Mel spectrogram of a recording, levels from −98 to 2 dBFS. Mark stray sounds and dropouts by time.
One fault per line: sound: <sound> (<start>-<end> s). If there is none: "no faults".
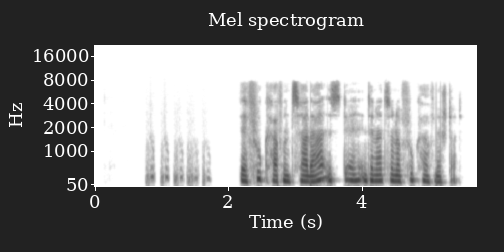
sound: laugh (0.8-1.8 s)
